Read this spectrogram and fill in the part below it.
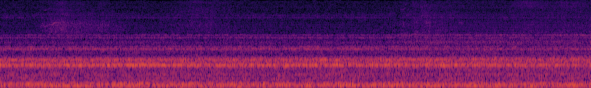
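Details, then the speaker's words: New BougeRV diesel air heater, warmed up: steady low rushing roar of an open exhaust with a faint even hum, no fuel pump ticking; normal running without a muffler fitted. "So, all you can hear is the exhaust. There's no uh diesel pump ticking at all. And I think that noise on that exhaust would be much quieter with the muffler on there."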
